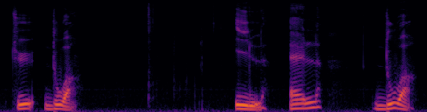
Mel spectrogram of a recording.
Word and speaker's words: doit: Il, elle doit. Final T not pronounced.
